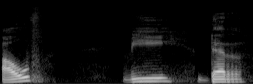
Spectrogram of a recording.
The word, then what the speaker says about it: Auf Wiedersehen: And how you can pronounce it, there's breaking Auf Wiedersehen. Five breakings, five sounds.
